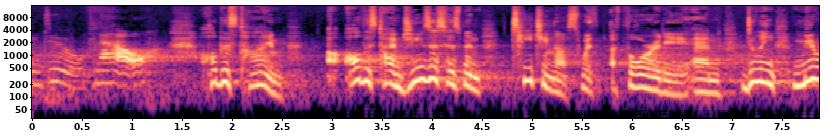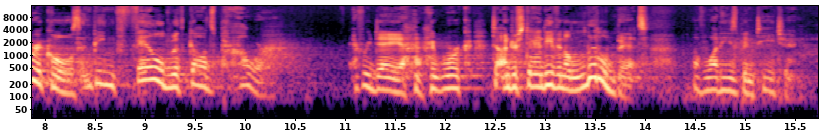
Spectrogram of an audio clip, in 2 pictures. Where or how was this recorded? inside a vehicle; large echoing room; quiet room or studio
large echoing room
